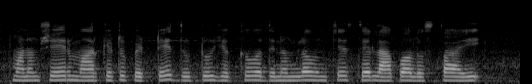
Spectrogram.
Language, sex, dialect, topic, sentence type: Telugu, female, Southern, banking, statement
